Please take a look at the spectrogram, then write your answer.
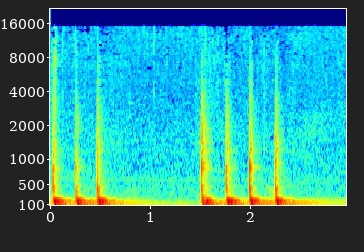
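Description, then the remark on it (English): Knocking on the wooden door of an old cottage: three firm raps, a brief pause, then four more, resonant with a hollow low thud and no voices. “She made her way there and knocked on the door.”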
